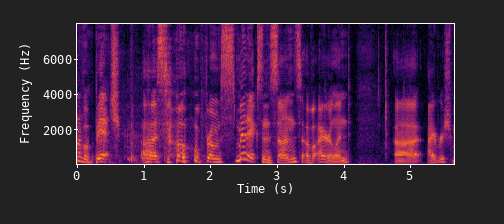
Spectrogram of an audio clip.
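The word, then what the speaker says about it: Smithwick's: Do you have any Smithwicks? – come on. – Yes, it's spelled Smithwicks, but Mike, you host a podcast about beer. You should know that this is pronounced Smittix.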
